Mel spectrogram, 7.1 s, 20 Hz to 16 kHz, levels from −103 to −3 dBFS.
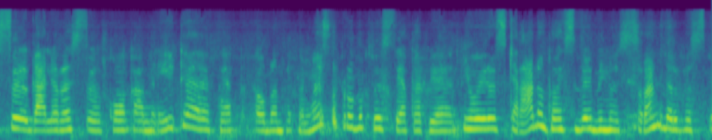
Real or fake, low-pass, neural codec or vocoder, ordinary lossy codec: fake; 10.8 kHz; codec, 24 kHz, 1 kbps, SNAC; Opus, 16 kbps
